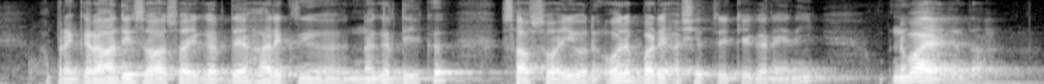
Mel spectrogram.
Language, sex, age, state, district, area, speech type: Dogri, male, 30-45, Jammu and Kashmir, Reasi, rural, spontaneous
